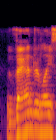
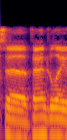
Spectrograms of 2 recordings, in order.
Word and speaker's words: Wanderlei: And I think he looks a lot like the MMA fighter, Vanderlei Silva. – See, now I'm going to have to Google. – Yeah, go to Google. I should note Vanderlei is spelled W-A-N-D-E-R-L-E-I.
